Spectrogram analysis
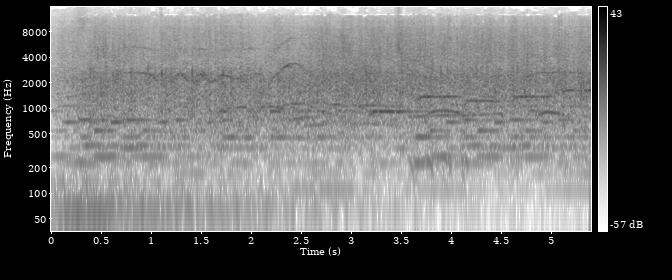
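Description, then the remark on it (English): Canned applause sound effect, played as a gift to a meteorologist on National Weather Persons Day: steady, dense clapping and crowd noise at an even, fairly loud level for about five seconds, with faint cheering tones mixed in and no pauses. “It was a very low-key collective woo. Yes. and some canned applause.”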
